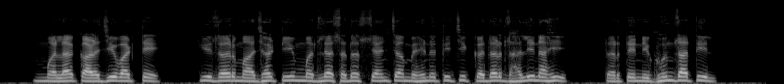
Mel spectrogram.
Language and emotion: Marathi, fearful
